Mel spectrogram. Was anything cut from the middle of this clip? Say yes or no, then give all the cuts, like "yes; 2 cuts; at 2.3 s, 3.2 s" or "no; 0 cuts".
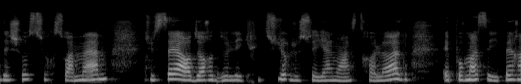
yes; 2 cuts; at 1.4 s, 2.2 s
